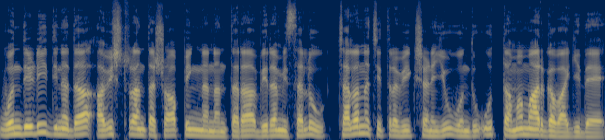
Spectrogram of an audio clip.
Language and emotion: Kannada, neutral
